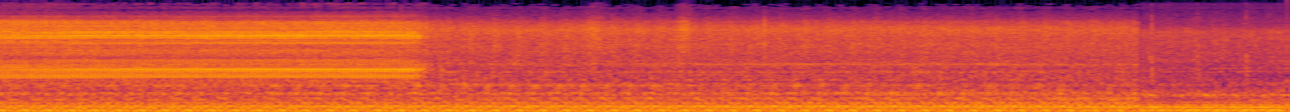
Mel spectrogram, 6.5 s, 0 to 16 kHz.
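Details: 2013 GMC Yukon Denali with AutoRide (Z55) air suspension, just after installing a new air compressor, engine idling: steady low motor hum with even tone as the compressor fills the air shocks. Normal air suspension compressor operation.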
